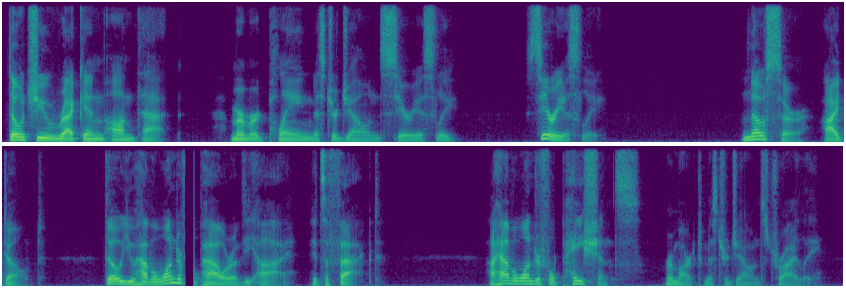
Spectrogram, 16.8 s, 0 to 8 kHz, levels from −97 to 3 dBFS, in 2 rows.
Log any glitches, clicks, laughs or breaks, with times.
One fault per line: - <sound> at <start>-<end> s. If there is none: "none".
- dropout at 10.2-10.3 s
